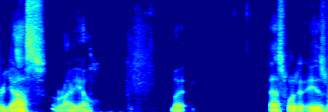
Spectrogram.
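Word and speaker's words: ישראל: So y that yod there is not a j or or an i. That's that's a y. It's a yish y not sorry that's a scene yish y rael that's how you pronounce it with the vowel points it could be it could have been yashrael or yas rael but that's what it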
